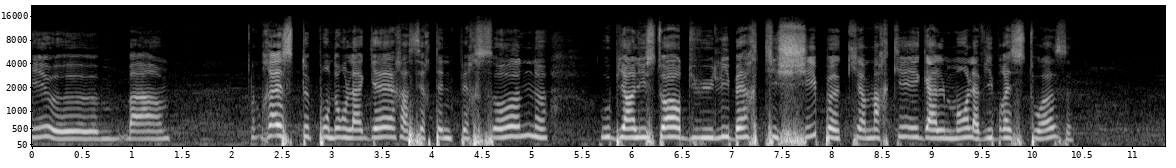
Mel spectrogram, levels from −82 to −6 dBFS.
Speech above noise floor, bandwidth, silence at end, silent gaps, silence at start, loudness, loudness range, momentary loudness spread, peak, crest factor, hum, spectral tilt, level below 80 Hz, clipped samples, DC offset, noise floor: 29 dB; 15 kHz; 0.9 s; none; 0 s; -24 LUFS; 4 LU; 9 LU; -2 dBFS; 22 dB; none; -5 dB/octave; -38 dBFS; under 0.1%; under 0.1%; -52 dBFS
